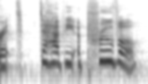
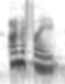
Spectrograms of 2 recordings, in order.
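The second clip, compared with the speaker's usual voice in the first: ordinary talk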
